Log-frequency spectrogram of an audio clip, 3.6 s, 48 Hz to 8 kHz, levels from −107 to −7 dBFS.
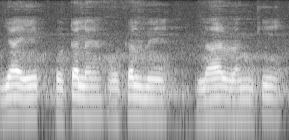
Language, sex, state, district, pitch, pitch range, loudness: Hindi, male, Uttar Pradesh, Lucknow, 115 Hz, 110-115 Hz, -16 LUFS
